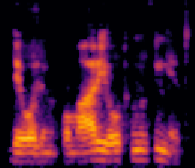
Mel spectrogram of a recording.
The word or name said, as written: olho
